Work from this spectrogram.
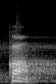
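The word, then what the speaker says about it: calm: कॉम, यहाँ पर भी एम के बाद बी आया है तो हम बी का उच्चारण नहीं करेंगे।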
